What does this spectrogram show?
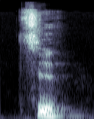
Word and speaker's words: つ: It's similar to the tsu sound in cats or pizza, but smoother. It's not tsu, but tsu. Let's pronounce it slowly together. Tsu, tsu, tsu.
